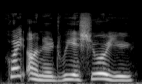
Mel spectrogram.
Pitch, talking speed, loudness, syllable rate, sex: 225 Hz, 210 wpm, -15 LUFS, 7.8 syllables/s, female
